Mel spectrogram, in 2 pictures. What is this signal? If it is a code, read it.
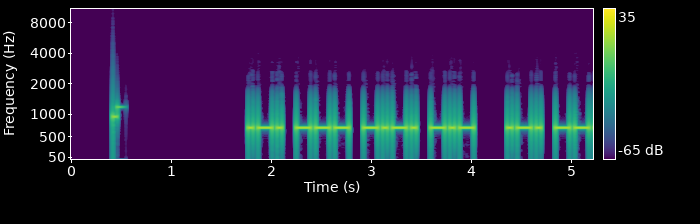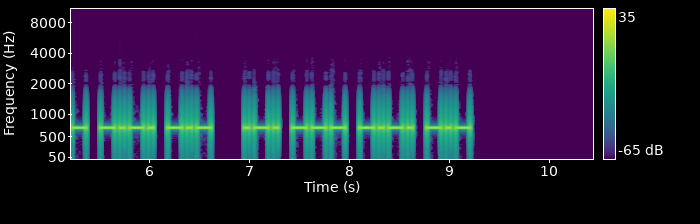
Morse code, heard as a keyed tone, about 25 wpm, 700 Hz. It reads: ROCK ROCK ROCK
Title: Top 500 Words Repeated 25wpm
